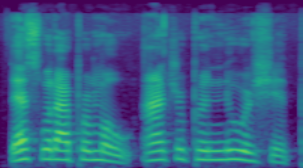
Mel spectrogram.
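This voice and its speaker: Her voice sits at medium pitch, brisk and a little mellow, captured with studio quality and no room sound. She's an online host talking informally to her live-stream audience in a thick Philadelphia accent, opinionated, slangy and cursing freely. Again and again she uses tag questions to make sure viewers are keeping up.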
